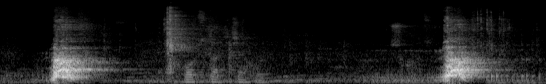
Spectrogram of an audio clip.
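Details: A pit bull barks very loudly and angrily, giving two harsh barks a few seconds apart with a quieter voice in between.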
